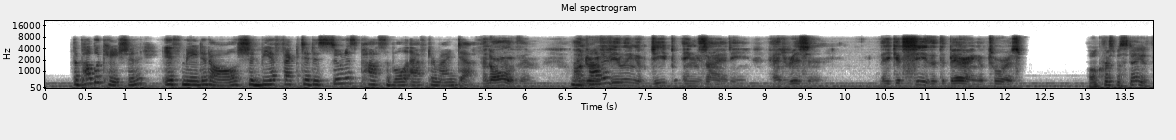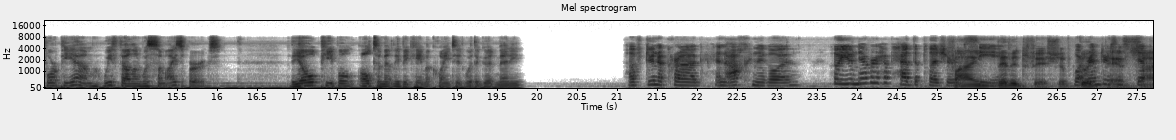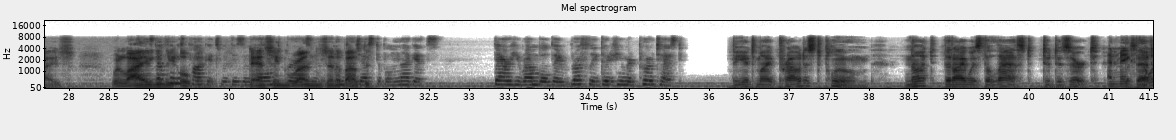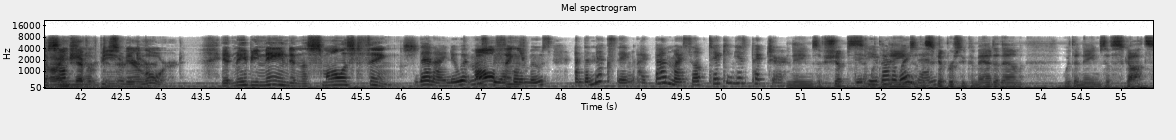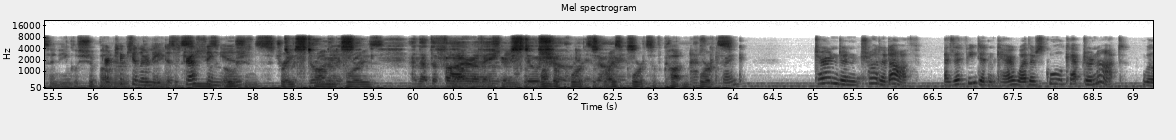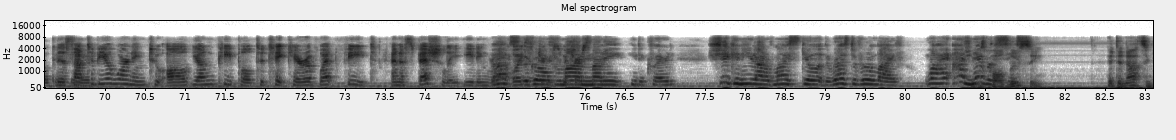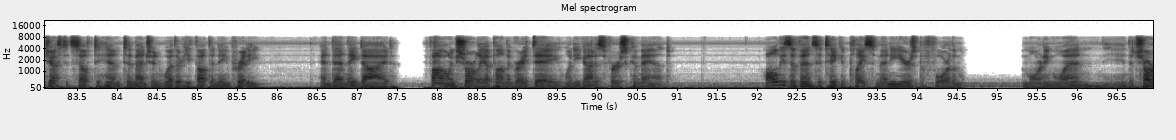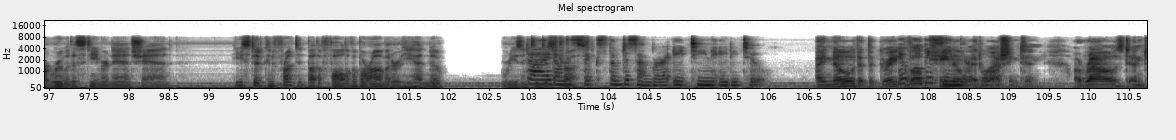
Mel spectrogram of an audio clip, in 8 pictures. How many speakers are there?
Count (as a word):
nine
